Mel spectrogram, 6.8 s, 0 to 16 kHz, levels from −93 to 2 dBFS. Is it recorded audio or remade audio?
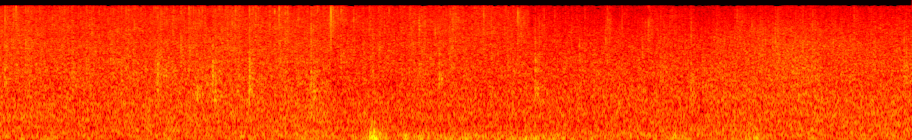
recorded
